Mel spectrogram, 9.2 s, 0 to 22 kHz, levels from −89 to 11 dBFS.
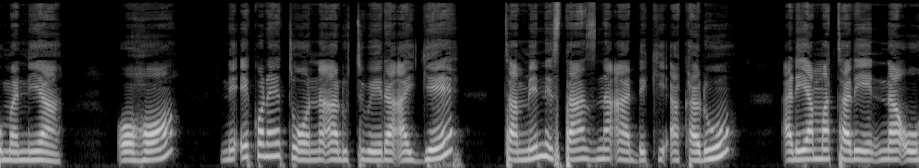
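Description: No technical faults can be heard anywhere in the speech recording. There is no moment in it that needs a time or a value noted.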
